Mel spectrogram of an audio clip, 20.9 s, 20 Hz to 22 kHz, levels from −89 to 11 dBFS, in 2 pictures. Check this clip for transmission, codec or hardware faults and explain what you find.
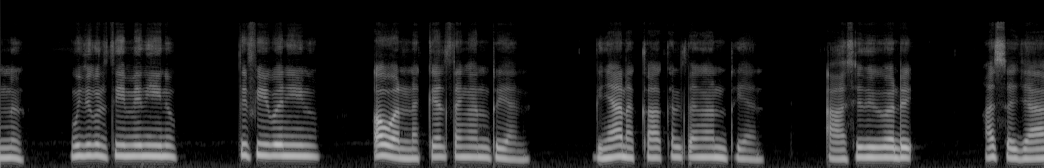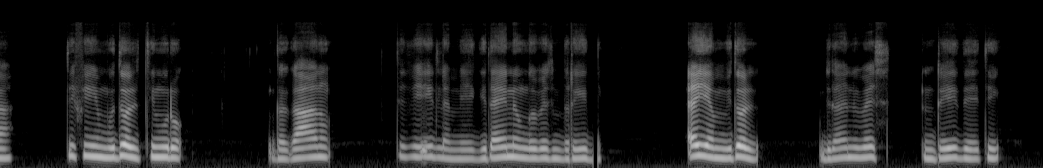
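The speech drops briefly into silence from 16.37 to 16.42 s, right after "gideynuŋgu bes", with a 3 ms fade at the edge. This is a digital broadcast dropout: the receiver muted over corrupted or missing frames, a gap that fits about two lost frames, so that sound never arrives.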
